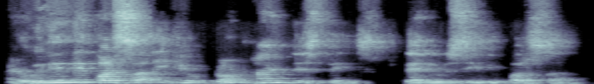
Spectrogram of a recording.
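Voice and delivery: ordinary talk, nothing marked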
